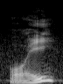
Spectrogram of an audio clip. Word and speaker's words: hoy: So, in Spanish, to say today, we would say hoy. It's pronounced just like how when us Brits try to grab someone's attention by saying hoy, hoy mate, hoy.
